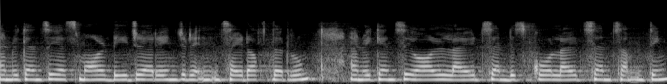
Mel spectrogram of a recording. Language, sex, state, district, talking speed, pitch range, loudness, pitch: English, female, Punjab, Fazilka, 205 wpm, 215-225 Hz, -15 LUFS, 215 Hz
